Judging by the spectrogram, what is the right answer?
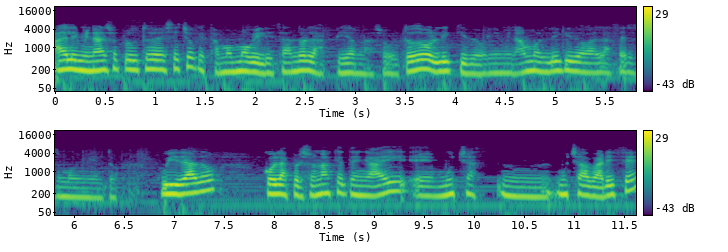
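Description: Over faint background music, a woman with a fairly low pitch talks at a fairly quick pace with ordinary pitch variation. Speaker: fitness vlogger. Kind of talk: tutorial advice talk. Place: home room.

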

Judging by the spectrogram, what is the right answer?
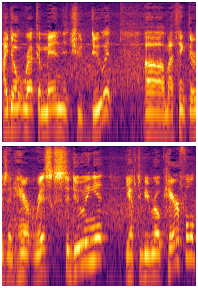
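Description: Light background noise under a man's voice at a moderate pace. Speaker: outdoor cooking vlogger. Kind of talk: casual vlog chat. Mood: earnest safety disclaimer. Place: garden. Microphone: camera far.

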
